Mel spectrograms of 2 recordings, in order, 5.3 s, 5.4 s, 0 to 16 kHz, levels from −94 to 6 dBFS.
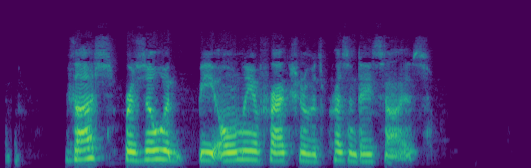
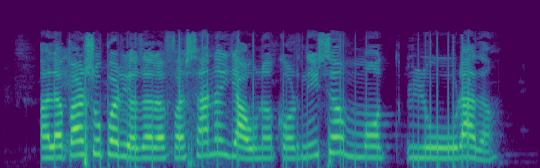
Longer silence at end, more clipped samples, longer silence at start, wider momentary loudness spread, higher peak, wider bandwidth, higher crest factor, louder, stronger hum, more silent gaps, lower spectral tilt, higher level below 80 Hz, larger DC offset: first, 1.15 s vs 0.45 s; neither; first, 0.65 s vs 0.4 s; about the same, 10 LU vs 10 LU; about the same, -2 dBFS vs -4 dBFS; second, 6 kHz vs 8 kHz; about the same, 16 dB vs 18 dB; first, -18 LUFS vs -21 LUFS; neither; neither; first, -8 dB/octave vs -4 dB/octave; second, -74 dBFS vs -54 dBFS; neither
